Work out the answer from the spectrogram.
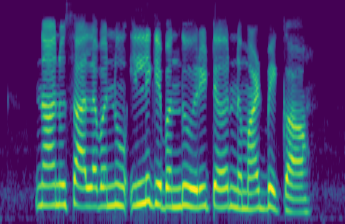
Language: Kannada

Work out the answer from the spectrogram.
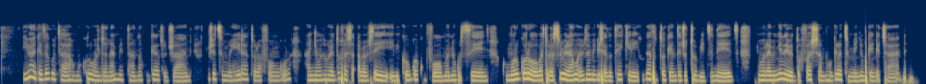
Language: Rundi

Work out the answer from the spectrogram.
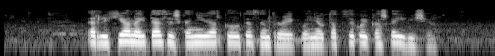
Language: Basque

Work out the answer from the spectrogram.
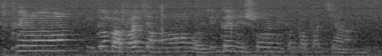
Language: English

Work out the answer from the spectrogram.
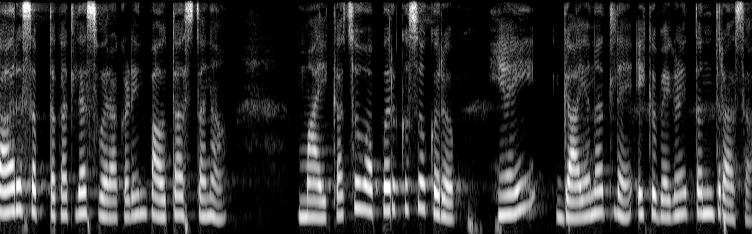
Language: Konkani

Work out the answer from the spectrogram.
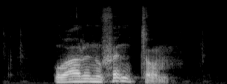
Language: Kabyle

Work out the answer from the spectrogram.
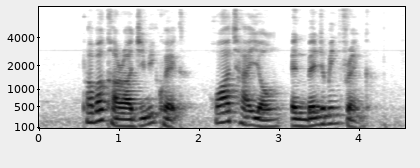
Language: English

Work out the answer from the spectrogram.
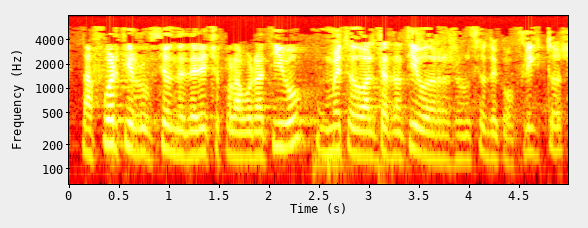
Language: Spanish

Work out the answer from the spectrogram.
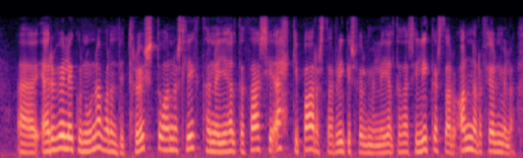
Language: Icelandic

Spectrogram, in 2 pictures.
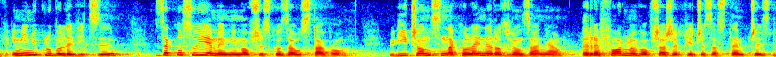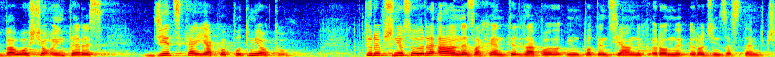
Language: Polish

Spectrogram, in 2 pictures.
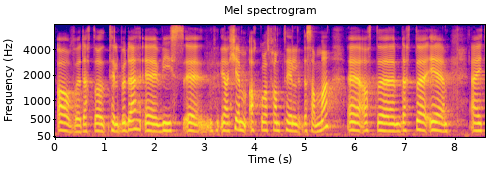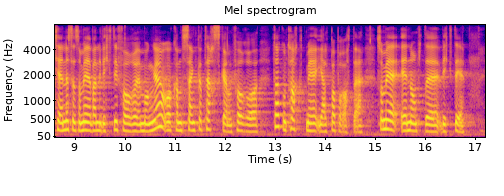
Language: Norwegian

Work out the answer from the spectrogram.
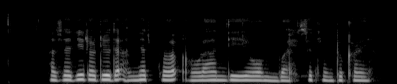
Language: Pashto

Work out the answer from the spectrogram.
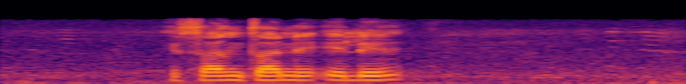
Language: Southern Sotho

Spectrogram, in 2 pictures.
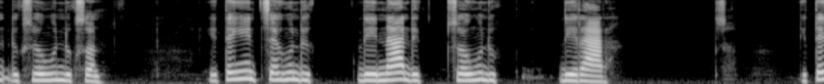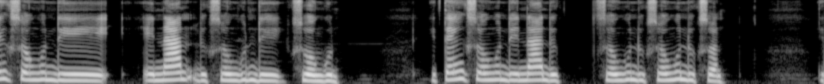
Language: Mansoanka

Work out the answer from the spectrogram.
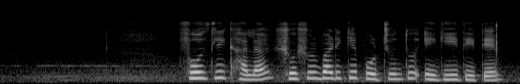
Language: Bangla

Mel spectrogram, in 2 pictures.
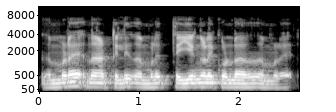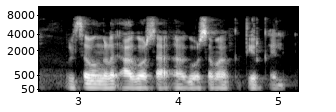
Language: Malayalam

